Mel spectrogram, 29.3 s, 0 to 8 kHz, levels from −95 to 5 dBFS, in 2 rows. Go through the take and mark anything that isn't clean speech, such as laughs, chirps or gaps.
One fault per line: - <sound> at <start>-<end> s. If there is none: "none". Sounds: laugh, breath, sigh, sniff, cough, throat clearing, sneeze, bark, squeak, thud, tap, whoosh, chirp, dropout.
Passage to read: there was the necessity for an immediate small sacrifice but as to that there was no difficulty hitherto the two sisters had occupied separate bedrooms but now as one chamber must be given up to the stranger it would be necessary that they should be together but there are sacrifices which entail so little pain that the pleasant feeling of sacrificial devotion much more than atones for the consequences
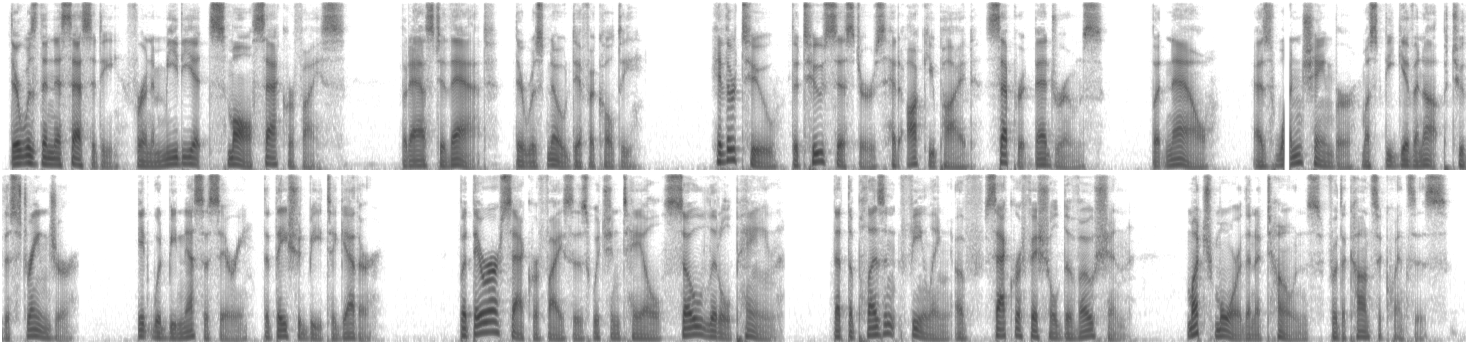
- dropout at 12.8-12.9 s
